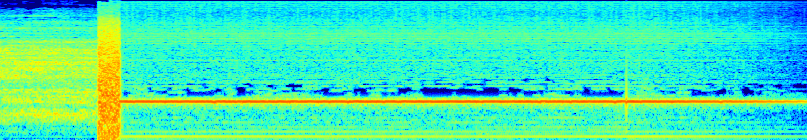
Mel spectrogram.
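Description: A loud brief click about a second in, then a steady, high-pitched electronic beep tone with a faint low hum beneath it, held unchanged and starting to fade near the end.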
